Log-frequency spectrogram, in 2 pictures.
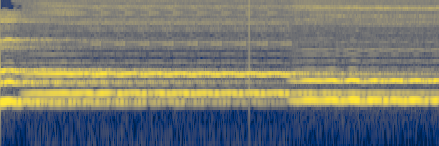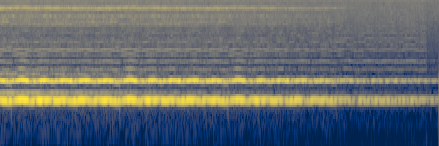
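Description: Soundtrack music: a high, wordless voice hums long held notes with vibrato. Two notes overlap at first, then give way to a single note about three seconds in, which fades near the end.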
